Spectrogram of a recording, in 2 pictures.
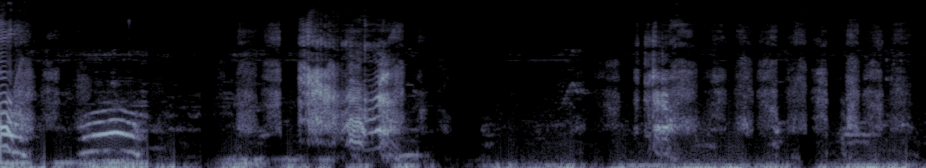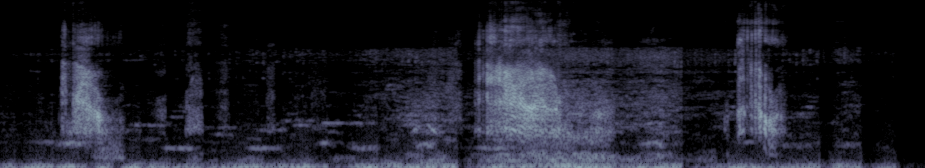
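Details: Puppies just seven days old: a quavering high whine early on, followed by short squeaky cries over a steady low hum and handling noise.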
